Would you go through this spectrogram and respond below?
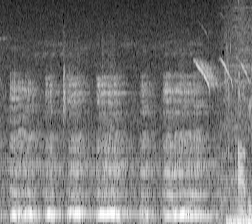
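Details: Red deer stags (Cervus elaphus) bellow in deep, throaty, rasping groans during the March–April rut in the calden forest of Parque Luro reserve, La Pampa, Argentina.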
